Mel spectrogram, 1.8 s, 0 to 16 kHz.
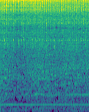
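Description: A 2003 Honda Accord engine with a stalling fault idles roughly and steadily up close, a constant low hum with slight unevenness, with no talking.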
